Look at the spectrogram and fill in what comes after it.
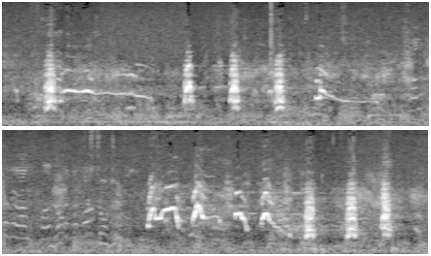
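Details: Rottweiler barking during Schutzhund protection training: sharp single barks in short bursts, roughly eight in ten seconds, with a man's voice calling and talking between and over them.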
